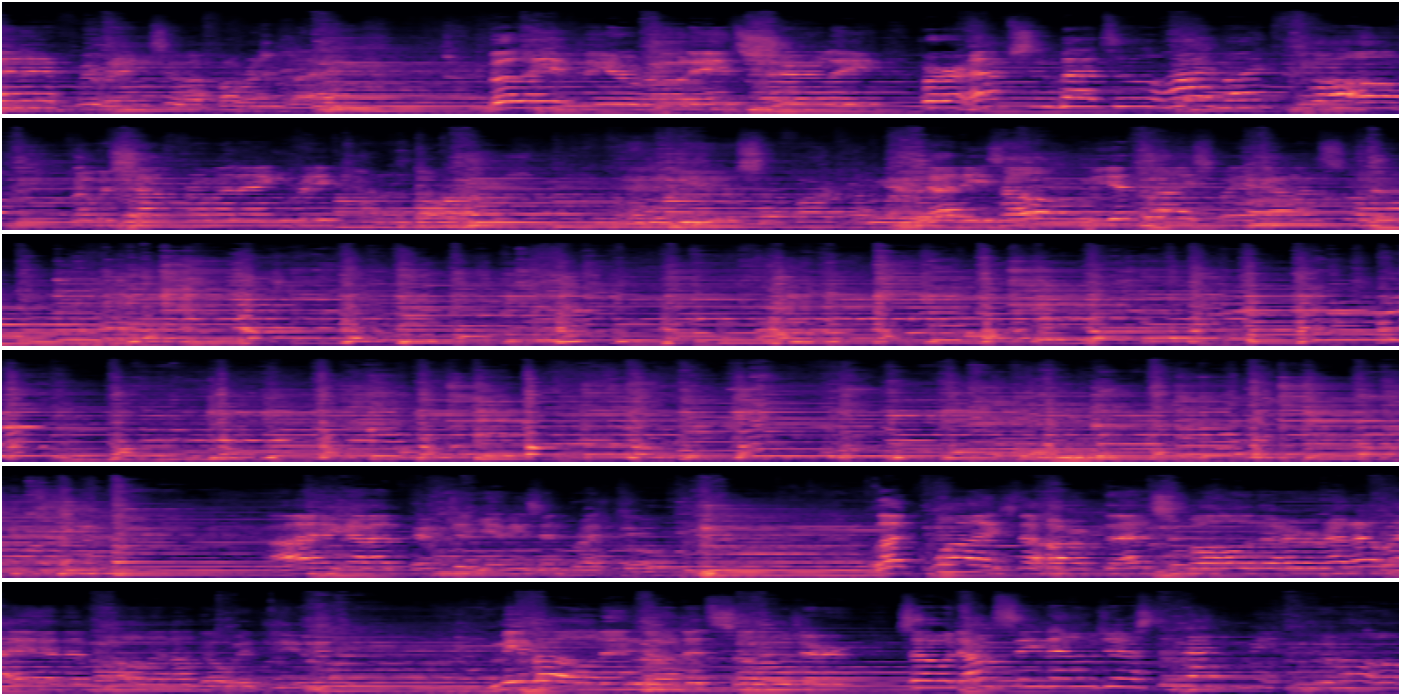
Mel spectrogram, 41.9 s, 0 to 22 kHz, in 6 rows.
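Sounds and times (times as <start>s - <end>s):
slide guitar: 0.0s - 41.9s
strummed acoustic guitars: 0.0s - 41.9s.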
